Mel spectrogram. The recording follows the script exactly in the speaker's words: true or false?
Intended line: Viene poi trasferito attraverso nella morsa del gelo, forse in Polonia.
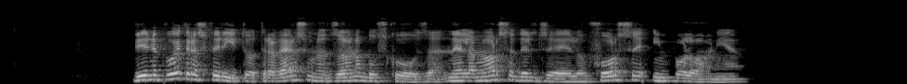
false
